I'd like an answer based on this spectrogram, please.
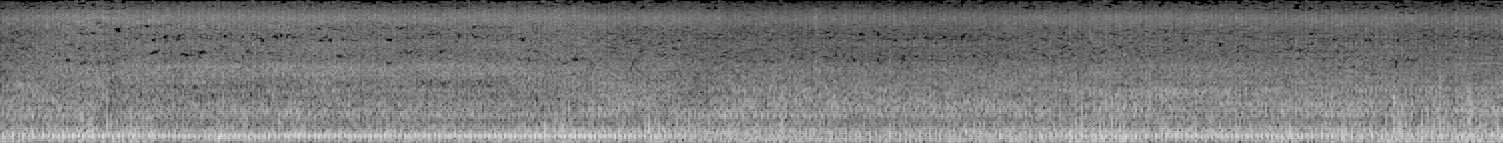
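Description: Small petrol engine on a boat running steadily, its hum easing a little around the middle and coming back, with wind and water noise over it.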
